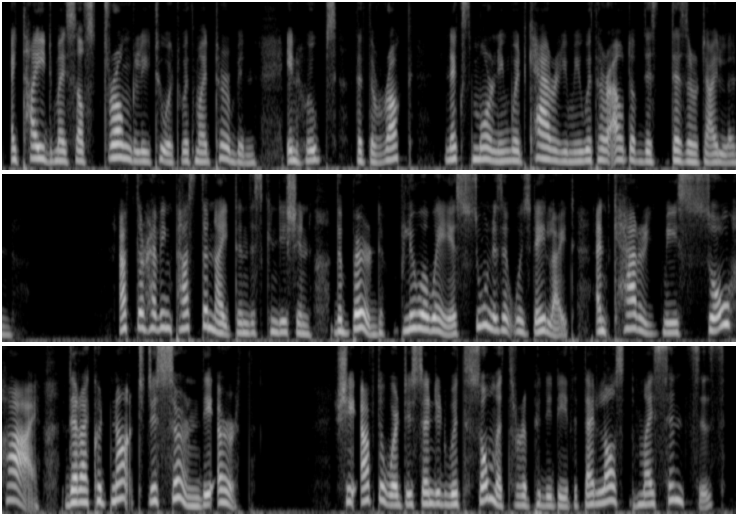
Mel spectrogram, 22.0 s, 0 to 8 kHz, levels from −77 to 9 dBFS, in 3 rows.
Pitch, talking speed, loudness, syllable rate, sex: 190 Hz, 185 wpm, -20 LUFS, 5.2 syllables/s, female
